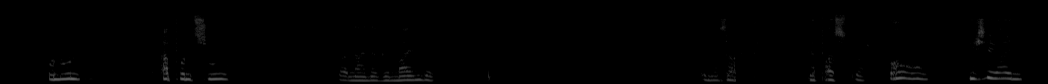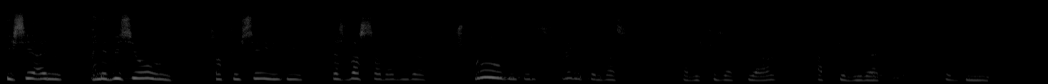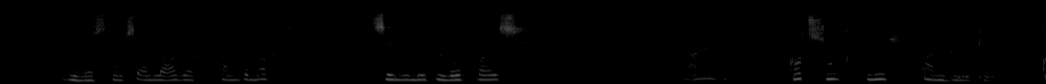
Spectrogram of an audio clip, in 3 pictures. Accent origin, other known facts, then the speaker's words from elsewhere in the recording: Russia; wir kommen aus Russland und wir kennen auch die Frömmigkeit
